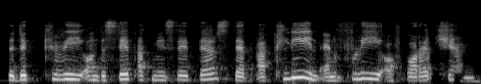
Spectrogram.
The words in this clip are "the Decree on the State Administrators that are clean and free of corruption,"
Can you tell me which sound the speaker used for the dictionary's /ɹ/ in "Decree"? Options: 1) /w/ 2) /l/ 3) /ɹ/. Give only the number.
3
